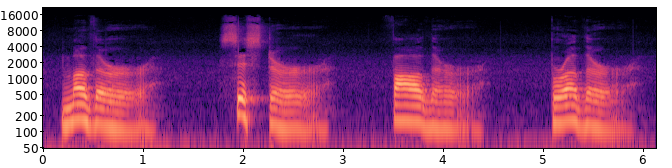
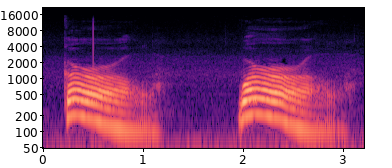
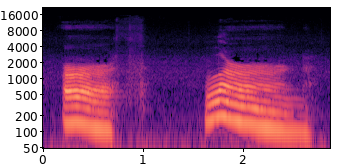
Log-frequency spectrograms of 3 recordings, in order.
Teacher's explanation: should be in a middle and central position in your mouth the tip of your tongue should be curled and pulled back slightly your lips should be slightly rounded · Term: er sound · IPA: /ər/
